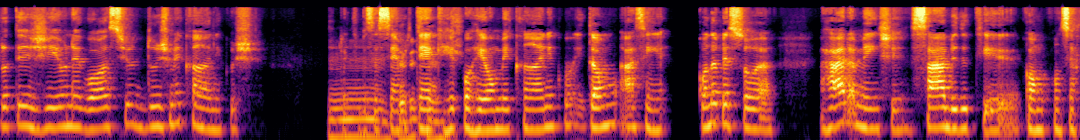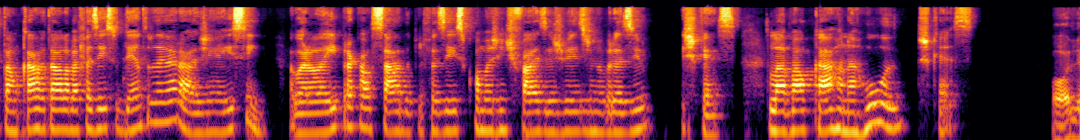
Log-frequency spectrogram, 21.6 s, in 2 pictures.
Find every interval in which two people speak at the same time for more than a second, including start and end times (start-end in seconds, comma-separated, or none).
3.4-4.7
